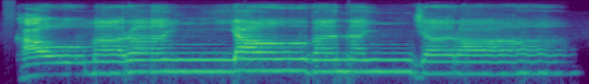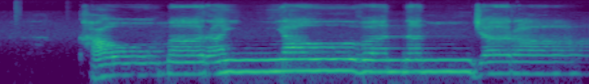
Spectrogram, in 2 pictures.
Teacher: Interesting line to chant, because both Anusvaras followed by the Y and then by the J, they dictate or they suggest strongly that we make that nasal sound be in the soft palate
